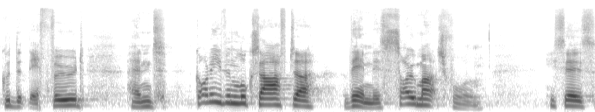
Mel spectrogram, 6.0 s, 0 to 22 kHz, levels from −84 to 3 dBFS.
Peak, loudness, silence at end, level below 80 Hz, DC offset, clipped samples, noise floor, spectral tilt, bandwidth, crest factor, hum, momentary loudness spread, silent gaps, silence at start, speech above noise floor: -10 dBFS; -29 LUFS; 0 s; -84 dBFS; under 0.1%; under 0.1%; -66 dBFS; -5.5 dB/octave; 17 kHz; 20 dB; none; 19 LU; none; 0 s; 37 dB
